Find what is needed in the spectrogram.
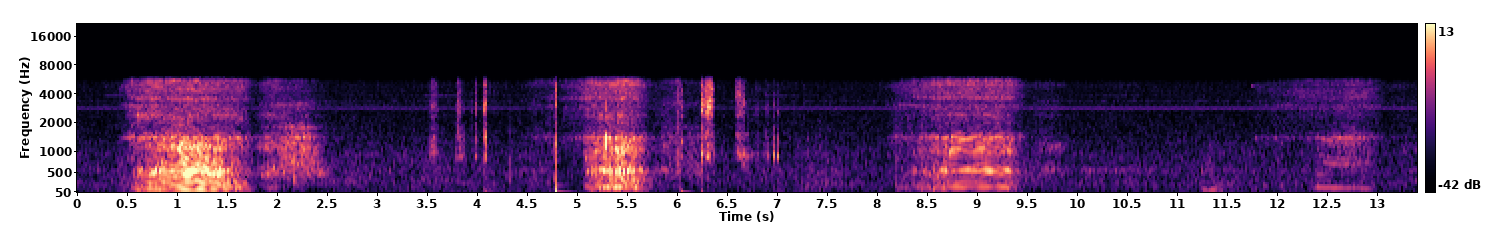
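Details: A man sleeping and snoring: repeated rough, rattling snores with quiet gaps between them, about 14 breaths a minute, in a quiet room.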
